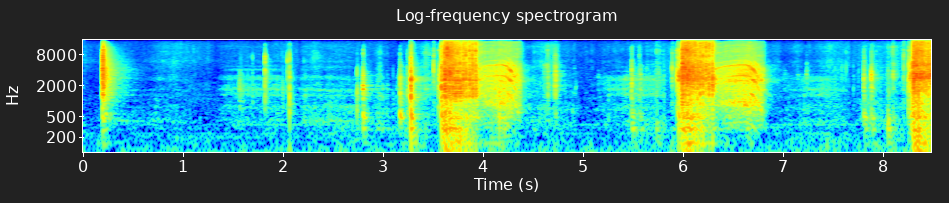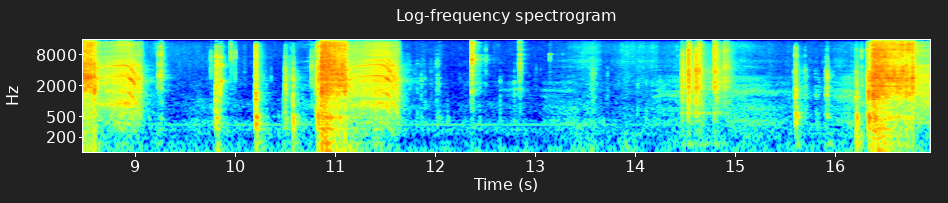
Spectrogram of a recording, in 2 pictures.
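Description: Milwaukee cordless driver spinning out the 10 mm tail-housing bolts of a Jeep Wrangler transfer case. It runs in five short bursts, each a rising whine as the motor spins up, with small metal clicks in between.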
